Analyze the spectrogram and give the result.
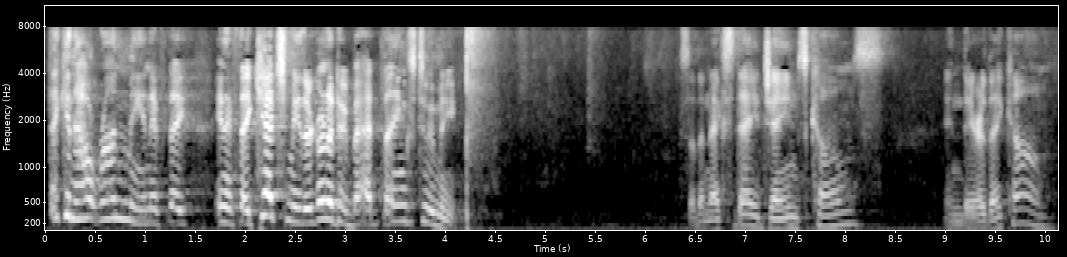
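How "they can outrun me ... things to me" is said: put-on higher, pleading scared kid; frightened kid. James telling friends about bullies, mildly frightened pleading. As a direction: plead that they're too big, a bit panicked. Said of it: "He's like".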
